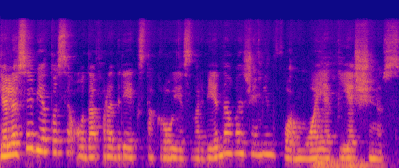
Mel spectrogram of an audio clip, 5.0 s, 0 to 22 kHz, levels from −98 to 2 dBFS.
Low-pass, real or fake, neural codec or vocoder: 14.4 kHz; fake; vocoder, 44.1 kHz, 128 mel bands every 512 samples, BigVGAN v2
